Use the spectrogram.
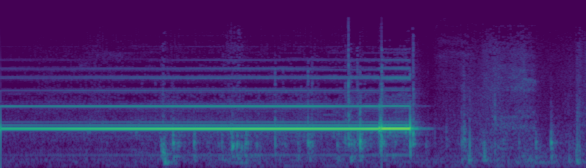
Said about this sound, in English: He lifts his head and reaches for the alarm.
